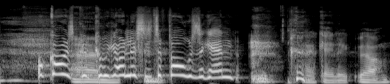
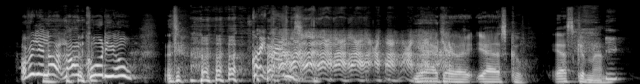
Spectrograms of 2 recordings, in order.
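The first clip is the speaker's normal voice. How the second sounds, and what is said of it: Imitates another person's voice. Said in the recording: “You've got my voice down now to a T”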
